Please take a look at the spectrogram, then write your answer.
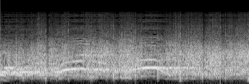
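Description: A large crowd in Mexico applauds and cheers loudly and continuously, giving the Lord a hand: dense clapping mixed with shouts and whoops, with no pauses.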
